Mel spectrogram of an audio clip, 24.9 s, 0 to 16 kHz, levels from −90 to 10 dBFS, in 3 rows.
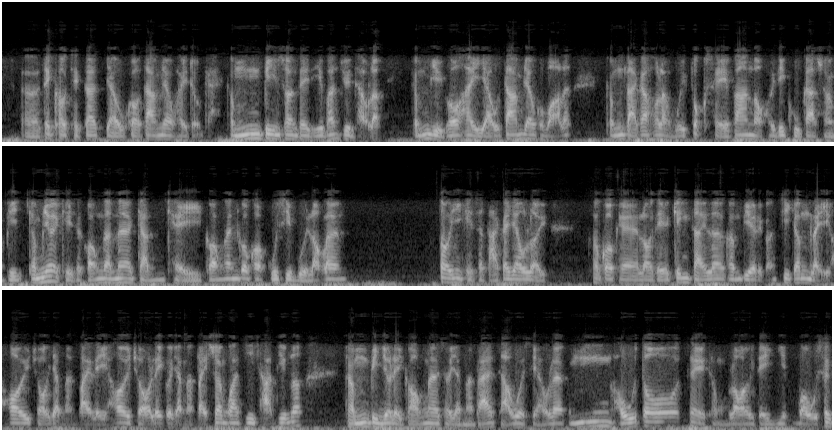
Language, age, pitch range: Chinese, 30-49, 85-100 Hz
